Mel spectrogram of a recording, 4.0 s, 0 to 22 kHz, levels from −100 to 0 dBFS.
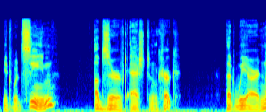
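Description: Listening to the speech in this clip, nothing stood out as a technical problem.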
